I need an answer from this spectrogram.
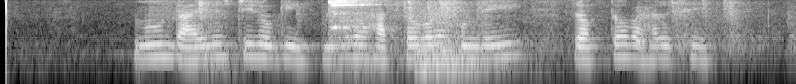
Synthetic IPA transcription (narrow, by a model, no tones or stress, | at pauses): mũɖajɾɔsʈiɾoɡimuɦɔɾɔɦat̪ʰɔɡɔɾɔkʰuɳɖejɾɔk̚t̪ɔbaɦaɾut͡ʃʰi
